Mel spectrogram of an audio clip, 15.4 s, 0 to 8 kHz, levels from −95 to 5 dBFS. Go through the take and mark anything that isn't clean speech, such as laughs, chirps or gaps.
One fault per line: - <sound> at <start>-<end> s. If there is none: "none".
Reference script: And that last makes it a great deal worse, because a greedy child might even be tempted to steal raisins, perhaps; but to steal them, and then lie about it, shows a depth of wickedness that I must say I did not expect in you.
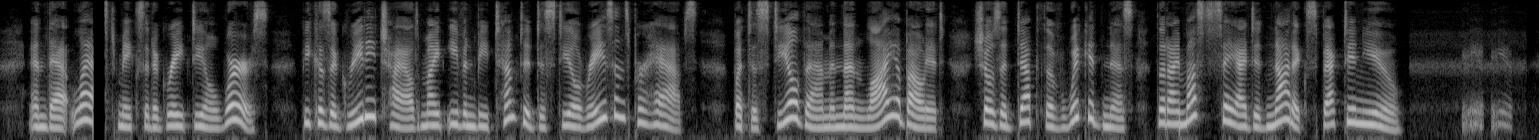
- dropout at 0.9-1.1 s
- laugh at 14.6-15.1 s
